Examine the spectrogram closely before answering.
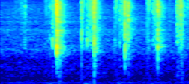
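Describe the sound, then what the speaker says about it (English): Tarot cards shuffled close up during a live reading, a handful of crisp, quick riffling flutters spaced unevenly over a couple of seconds, fairly quiet, with no talking. "I'm going to shuffle for a few more moments"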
